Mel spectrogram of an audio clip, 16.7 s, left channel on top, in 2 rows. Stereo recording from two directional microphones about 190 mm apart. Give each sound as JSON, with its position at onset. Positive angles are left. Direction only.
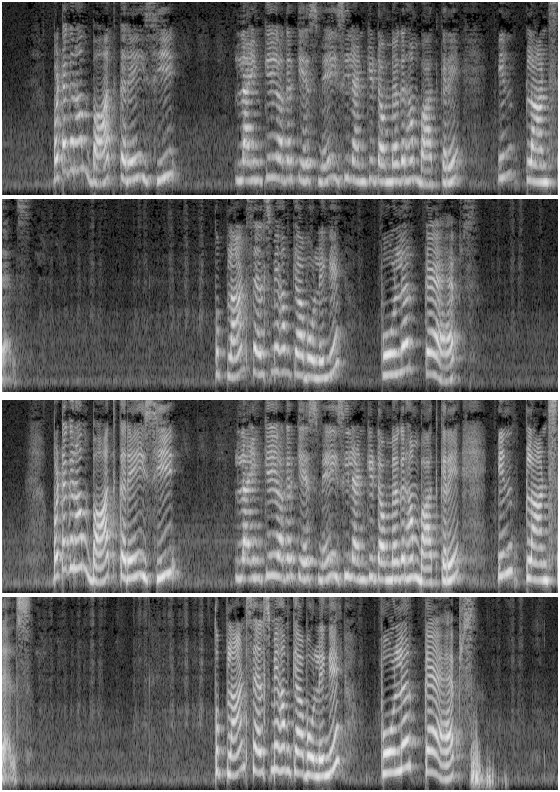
{"t": 0.8, "sound": "a woman's voice", "side_deg": -45}
{"t": 3.5, "sound": "a woman's voice", "side_deg": -25}
{"t": 11.5, "sound": "a woman's voice", "side_deg": -50}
